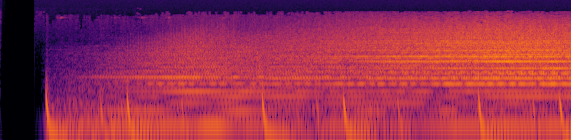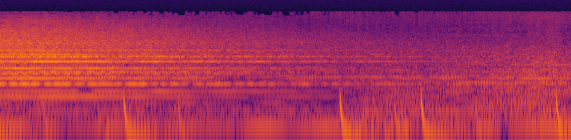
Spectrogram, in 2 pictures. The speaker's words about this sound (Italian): Assolutamente, è un gioco da scoprire, direi di cominciare a partire calandoci nell'atmosfera, ascoltandoci una delle tracce della colonna sonora.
